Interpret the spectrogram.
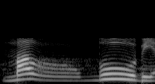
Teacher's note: آگے ضاد ہے، ضاد کو پر پڑھیں گے، واو مدہ کو ایک الف کی مقدار میں کھینچ کر ادا کریں گے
